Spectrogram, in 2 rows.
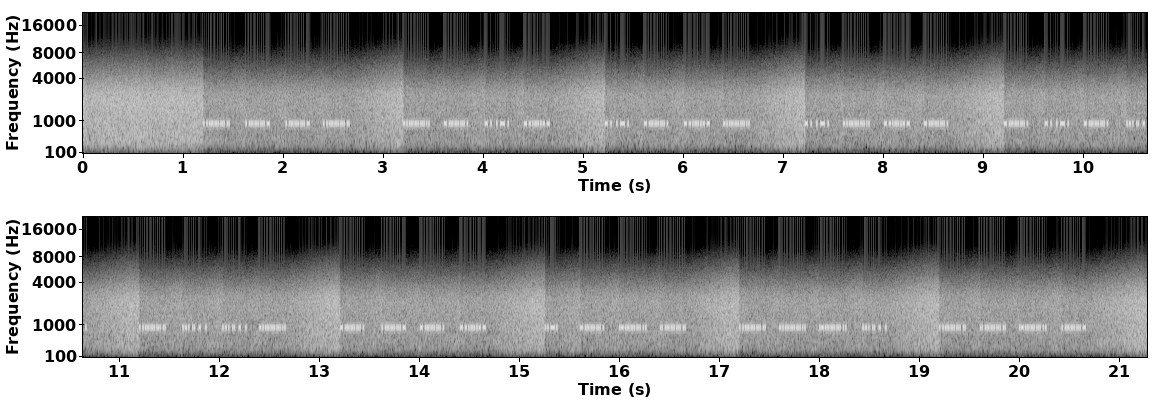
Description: Hellschreiber (Feld-Hell, 122.5 baud), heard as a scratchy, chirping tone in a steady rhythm, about 900 Hz, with radio static. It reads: 3993 2640 4602 4206 6467 3772 6960 1658 3257 3859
